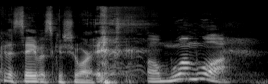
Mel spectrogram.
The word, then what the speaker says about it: Oumuamua: Oumuamua. Yes, which is like... Is that how you say it? Yeah, Oumuamua.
